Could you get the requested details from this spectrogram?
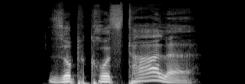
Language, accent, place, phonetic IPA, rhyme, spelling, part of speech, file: German, Germany, Berlin, [zʊpkʁʊsˈtaːlə], -aːlə, subkrustale, adjective, De-subkrustale.ogg
- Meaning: inflection of subkrustal: 1. strong/mixed nominative/accusative feminine singular 2. strong nominative/accusative plural 3. weak nominative all-gender singular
